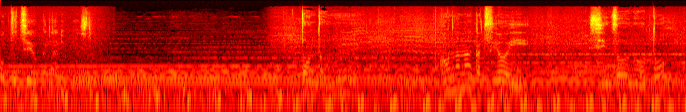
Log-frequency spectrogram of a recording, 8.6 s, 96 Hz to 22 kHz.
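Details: Fetal heartbeat on a monitor: fast, regular whooshing beats at about 146 a minute over a steady hum and background voices.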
